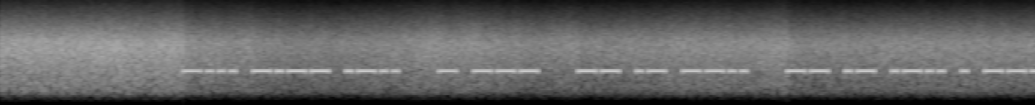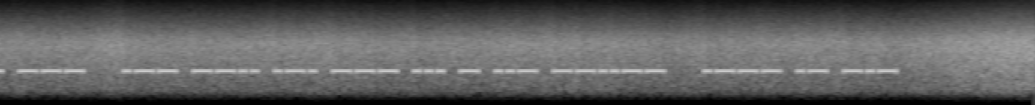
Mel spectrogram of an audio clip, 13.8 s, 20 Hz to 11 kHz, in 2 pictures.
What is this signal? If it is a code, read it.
Morse code, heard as a keyed tone, machine-sent, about 31 wpm, 1080 Hz, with radio static. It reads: BYL TO MAZ MALEGO WZROSTU, JAK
